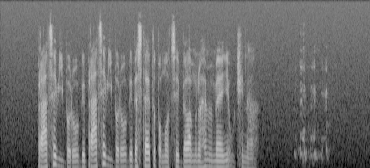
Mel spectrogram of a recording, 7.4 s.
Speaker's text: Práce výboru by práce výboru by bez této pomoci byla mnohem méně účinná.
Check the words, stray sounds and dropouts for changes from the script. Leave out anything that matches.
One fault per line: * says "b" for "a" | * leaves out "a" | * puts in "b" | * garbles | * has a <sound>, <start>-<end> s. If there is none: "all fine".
* has a laugh, 5.9-6.6 s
